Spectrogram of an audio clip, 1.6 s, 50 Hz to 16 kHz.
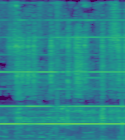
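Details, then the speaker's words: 2006 Freightliner M2 Business Class with C7 diesel, key on, engine off, waiting for intake heater, air system not holding pressure (Bendix air regulator being replaced): steady high electronic beep, low air pressure warning. "And you hear that beeping noise. That's the beeping noise you're going to hear when your system is low on air."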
